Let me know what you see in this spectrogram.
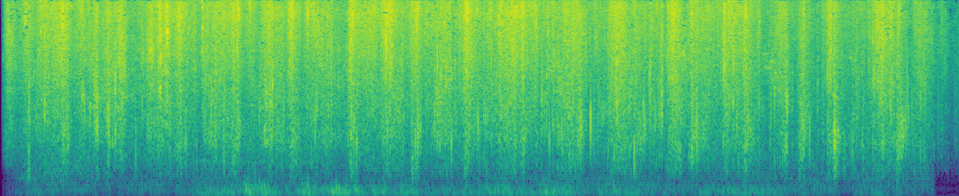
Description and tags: Walking in the woods
This is a recording of two people walking on leaves
ambient, field-recording, nature, outside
